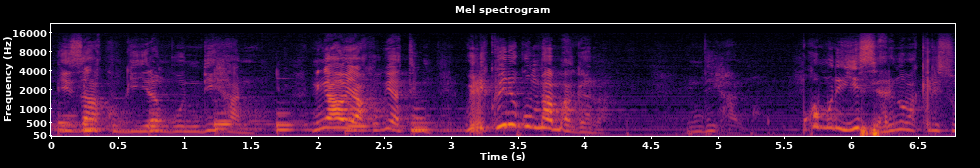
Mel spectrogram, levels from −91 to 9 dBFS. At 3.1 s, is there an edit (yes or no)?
no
